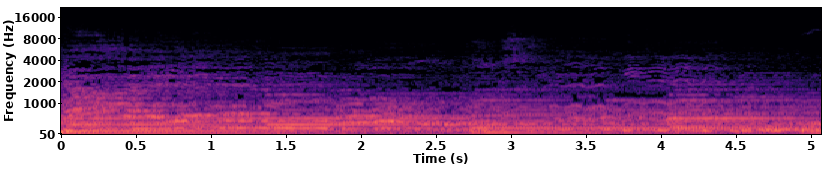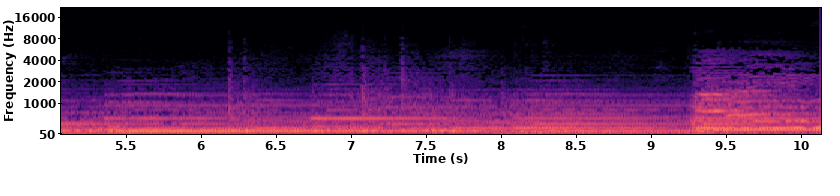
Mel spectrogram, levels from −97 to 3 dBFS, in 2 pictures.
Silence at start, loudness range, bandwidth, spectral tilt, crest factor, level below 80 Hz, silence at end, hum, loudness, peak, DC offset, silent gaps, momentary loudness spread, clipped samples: 0 s; 3 LU; 5.6 kHz; -10.5 dB/octave; 16 dB; -46 dBFS; 0 s; none; -32 LUFS; -14 dBFS; under 0.1%; none; 8 LU; under 0.1%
